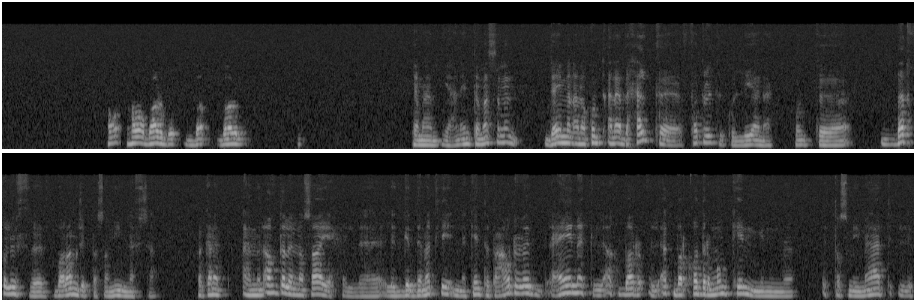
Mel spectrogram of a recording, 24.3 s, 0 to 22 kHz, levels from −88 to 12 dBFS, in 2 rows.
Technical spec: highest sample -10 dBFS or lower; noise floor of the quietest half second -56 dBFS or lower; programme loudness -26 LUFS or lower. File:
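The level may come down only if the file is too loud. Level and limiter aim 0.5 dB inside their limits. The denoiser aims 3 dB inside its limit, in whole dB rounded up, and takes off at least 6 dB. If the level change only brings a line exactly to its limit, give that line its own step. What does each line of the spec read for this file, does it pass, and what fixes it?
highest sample -13.0 dBFS: pass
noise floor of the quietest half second -54 dBFS: fail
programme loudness -30.5 LUFS: pass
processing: noise reduction 6 dB, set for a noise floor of -54 dBFS

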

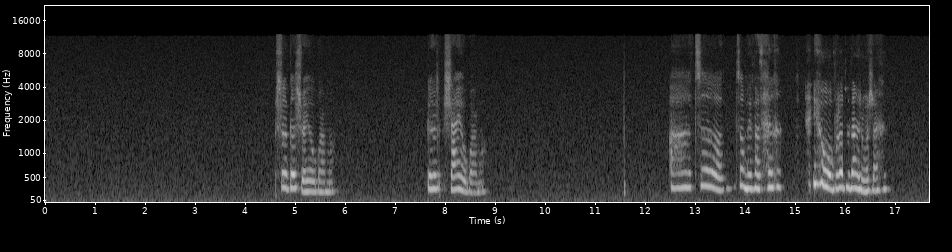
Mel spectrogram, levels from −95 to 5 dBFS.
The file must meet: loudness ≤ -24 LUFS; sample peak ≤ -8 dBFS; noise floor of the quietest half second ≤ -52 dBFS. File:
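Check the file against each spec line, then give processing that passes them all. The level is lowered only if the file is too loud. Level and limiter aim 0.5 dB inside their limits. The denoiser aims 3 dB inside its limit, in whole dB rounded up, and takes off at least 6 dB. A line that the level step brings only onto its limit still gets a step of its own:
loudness -27.5 LUFS: pass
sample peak -13.0 dBFS: pass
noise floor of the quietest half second -58 dBFS: pass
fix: none needed

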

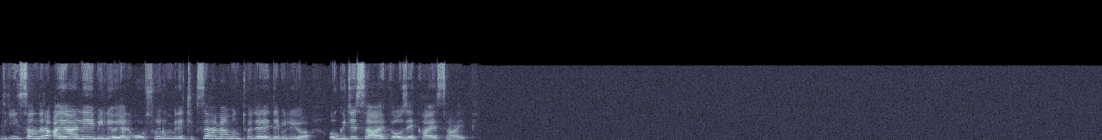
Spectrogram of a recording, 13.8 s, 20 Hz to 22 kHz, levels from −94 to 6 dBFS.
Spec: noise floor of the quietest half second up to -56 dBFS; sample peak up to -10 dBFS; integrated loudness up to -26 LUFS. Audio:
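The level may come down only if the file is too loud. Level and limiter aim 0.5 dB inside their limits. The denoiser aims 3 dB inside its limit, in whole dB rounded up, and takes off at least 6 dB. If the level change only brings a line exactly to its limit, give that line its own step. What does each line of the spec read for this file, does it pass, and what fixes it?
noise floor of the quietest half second -53 dBFS: fail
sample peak -4.0 dBFS: fail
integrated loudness -20.0 LUFS: fail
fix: trim -6.5 dB

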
